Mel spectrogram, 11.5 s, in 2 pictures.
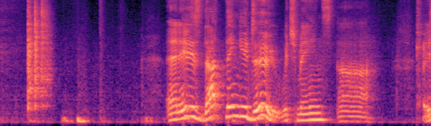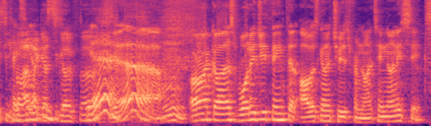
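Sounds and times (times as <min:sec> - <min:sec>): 
dice rolling: 0:00.4 - 0:00.8
speech: 0:02.2 - 0:11.4.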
